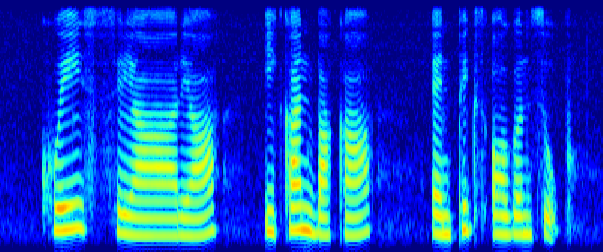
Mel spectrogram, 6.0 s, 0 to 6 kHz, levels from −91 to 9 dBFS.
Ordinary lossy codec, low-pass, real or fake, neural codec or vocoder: none; 5.4 kHz; real; none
